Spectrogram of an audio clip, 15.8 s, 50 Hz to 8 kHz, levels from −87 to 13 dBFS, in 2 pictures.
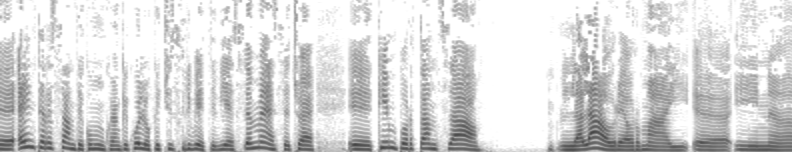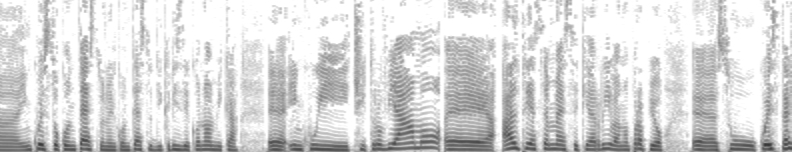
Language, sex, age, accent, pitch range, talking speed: Italian, female, 20-39, native, 200-245 Hz, 160 wpm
